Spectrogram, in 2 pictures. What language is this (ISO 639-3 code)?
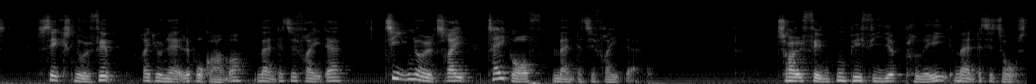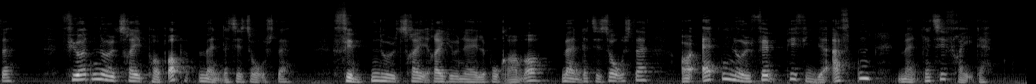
dan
